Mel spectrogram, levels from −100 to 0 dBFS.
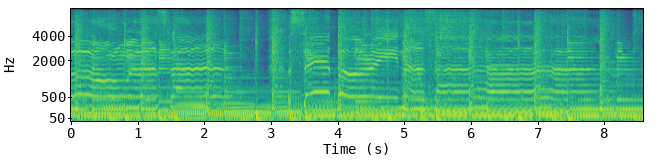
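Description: No technical faults can be heard anywhere in the clip. It has come through a WebRTC call path, and with nothing above 8 kHz the band limit points to a wideband call codec such as G.722 at 64 kbps.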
